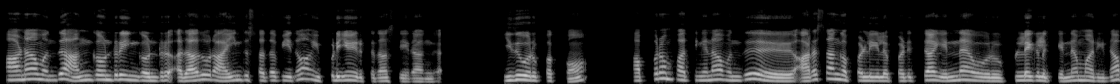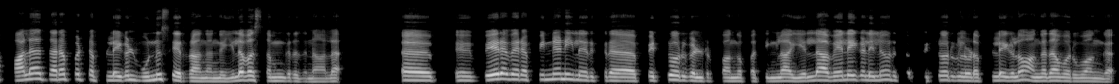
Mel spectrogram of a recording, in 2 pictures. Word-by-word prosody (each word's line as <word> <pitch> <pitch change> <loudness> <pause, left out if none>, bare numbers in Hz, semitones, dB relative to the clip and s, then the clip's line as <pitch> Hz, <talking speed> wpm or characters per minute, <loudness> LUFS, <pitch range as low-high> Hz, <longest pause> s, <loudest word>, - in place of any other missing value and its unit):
ஆனா 220 +3 +2 0.2
வந்து, 205 +4 -2
அங்க 205 +4 -1
ஒன்று, 220 +1 +1
இங்க 185 -2 -2
ஒன்று. 180 +2 -1
அதாவது 175 +6 +2
ஒரு 200 - -1
5% 205 +2 -4
சதவீதம் 190 +6 -4
இப்படியும் 190 +2 -1
இருக்கத்தான் 155 0 -5
செய்யறாங்க. 140 -2 -6 0.8
இது 215 - +3
ஒரு 185 -2 -1
பக்கம். 165 0 -4 0.6
அப்புறம் 250 +8 -3
பாத்தீங்கன்னா 195 +2 -2
வந்து, 185 +6 -2 0.6
அரசாங்க 230 +4 0
பள்ளியில் 170 -2 0
படிச்சா 170 +4 -1 0.2
என்ன 190 +4 0 0.2
ஒரு 160 -1 +1 0.2
பிள்ளைகளுக்கு 185 -3 0
என்ன 180 - -2
மாரின்னா, 175 +3 -3 0.2
பல 245 +6 +4
தரப்பட்ட 230 0 +1
பிள்ளைகள் 190 +2 +1
ஒண்ணு 220 +5 +3
சேர்றாங்க, 155 -5 +2
அங்க 145 0 0
இலவசம்ங்கறதுனால! 160 -8 0 1.3
அ - - -1
வே 180 - -6
வேற 235 +4 +9
வேற 230 -2 +4
பின்னணியில 235 0 +2
இருக்கிற 180 0 -3 0.3
பெற்றோர்கள் 185 -2 +1
இருப்பாங்க. 155 -1 -3
பாத்தீங்களா, 155 +1 -1 0.2
எல்லா 190 +4 +2
வேலைகளிலும் 205 0 +1
இருக்கிற 195 -3 -9
பெற்றோர்களோட 180 -1 -2
பிள்ளைகளும் 180 +3 +1
அங்க 165 0 +1
தான் 170 -1 +2
வருவாங்க. 150 -3 -3
185 Hz, 135 wpm, -22 LUFS, 165-210 Hz, 1.3 s, வேற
